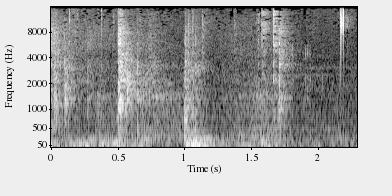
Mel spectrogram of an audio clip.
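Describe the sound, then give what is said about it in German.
Scattered keyboard keystrokes click at an uneven pace, a handful of soft taps, with a faint background hiss and no one speaking. “Heute hört man mich auch tippen, glaube ich.”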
